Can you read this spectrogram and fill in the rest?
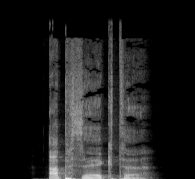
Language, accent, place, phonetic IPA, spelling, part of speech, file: German, Germany, Berlin, [ˈapˌzɛːktə], absägte, verb, De-absägte.ogg
- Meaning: inflection of absägen: 1. first/third-person singular dependent preterite 2. first/third-person singular dependent subjunctive II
